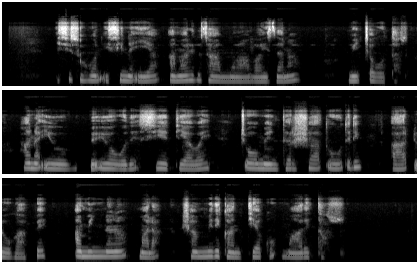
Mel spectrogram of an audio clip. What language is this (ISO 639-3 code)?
wal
